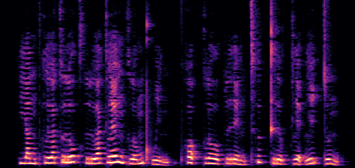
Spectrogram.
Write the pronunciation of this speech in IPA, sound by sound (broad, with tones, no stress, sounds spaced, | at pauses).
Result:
j a˧ n pʰ l ɯ˦˥ a̯ k r oː˥˩ kʰ r u˦˥ a̯ k l ɛː˥˩ ŋ k l o˦˥ m kʰ w i˨˩ n | pʰ ɔ˦˥ ʔ k l oː˧ p r e˨˩ n tʰ ɯ˥˩ k̚ t r ɯː˨˩ p̚ k l e˨˩ ʔ l i˦˥ ʔ t u˥˩ n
